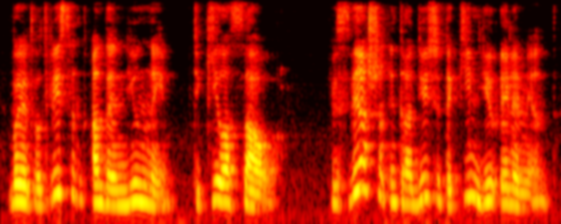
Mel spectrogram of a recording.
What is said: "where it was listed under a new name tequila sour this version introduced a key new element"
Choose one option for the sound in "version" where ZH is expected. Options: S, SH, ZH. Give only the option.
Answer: SH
